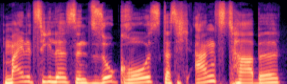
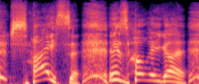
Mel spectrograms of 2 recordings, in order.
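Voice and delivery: high, giggling through the words; stifled giggles; 8 semitones higher, slower than usual. Real, not acted. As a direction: laugh it off while speaking. Lacht nach Rechenfehler. (unterdrücktes Kichern)

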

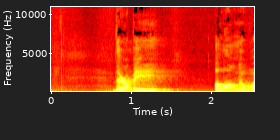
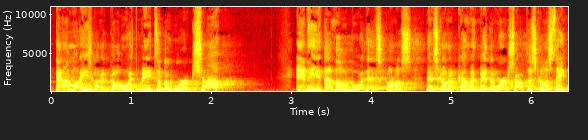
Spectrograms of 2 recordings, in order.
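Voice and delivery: amazed Joseph; 5 semitones higher than usual. Retold or imitated. Joseph marvels at fatherhood.

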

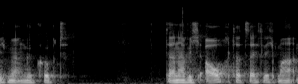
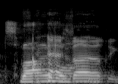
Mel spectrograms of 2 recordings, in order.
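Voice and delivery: mechanisch wiederholt wie eine defekte Maske; kaputte Maske; 6 semitones higher than usual. Retold or imitated. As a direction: steif und roboterhaft. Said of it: "sagt immer wieder". (Stimme einer kaputten Maske)

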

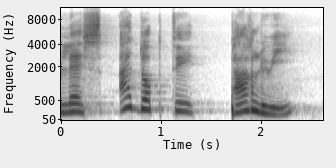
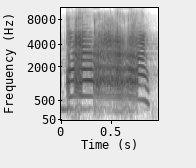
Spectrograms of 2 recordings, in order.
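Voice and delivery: shouted cry; 13 semitones higher than usual. Retold or imitated. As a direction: let out a wordless shout. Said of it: "quelqu'un qui fait".

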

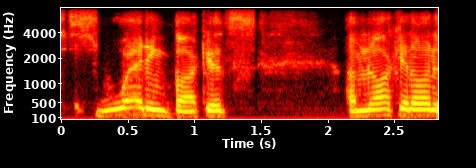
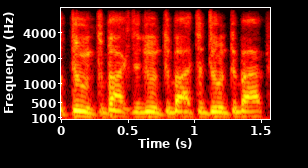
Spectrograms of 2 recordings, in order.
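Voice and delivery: vocal drum beat; 3 semitones lower, faster than usual. Shown as a demonstration. Mimicking a drum shuffle beat.

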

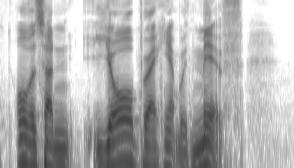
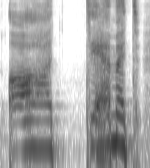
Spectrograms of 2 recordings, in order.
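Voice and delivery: high, slow, dismayed groan; ex-girlfriend's dismay; 11 semitones higher, slower than usual. Acted. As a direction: drag it out, high and deflated. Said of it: "And she goes".

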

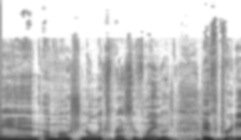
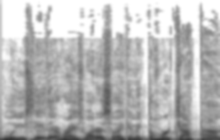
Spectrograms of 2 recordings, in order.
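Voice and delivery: higher, quick coworker imitation with Spanish-accented horchata; Spanish accent on loanwords; 7 semitones higher, faster than usual. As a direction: slip into a Spanish accent on the last word. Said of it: "he says it in an accent".

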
